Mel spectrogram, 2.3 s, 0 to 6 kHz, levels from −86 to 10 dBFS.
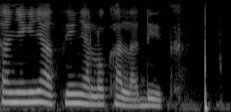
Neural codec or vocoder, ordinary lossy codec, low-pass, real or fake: none; AAC, 48 kbps; 5.4 kHz; real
